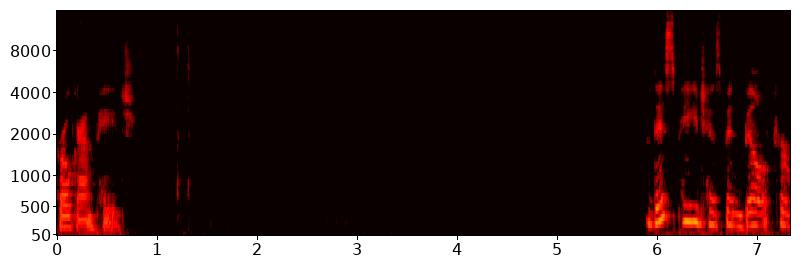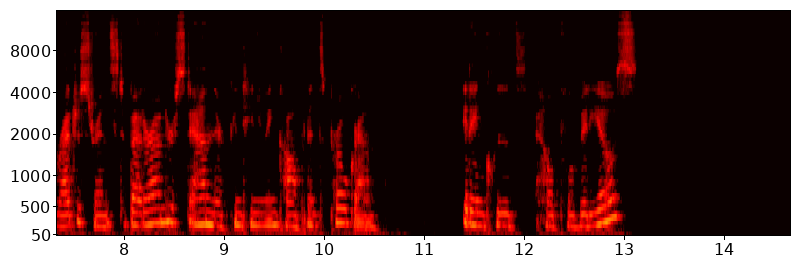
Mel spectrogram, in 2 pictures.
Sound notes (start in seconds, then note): 1.2 click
